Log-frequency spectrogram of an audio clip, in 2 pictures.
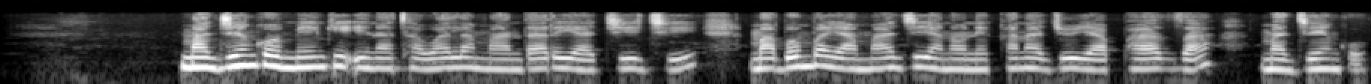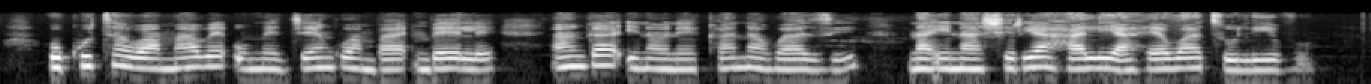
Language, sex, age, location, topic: Swahili, female, 25-35, Nairobi, government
